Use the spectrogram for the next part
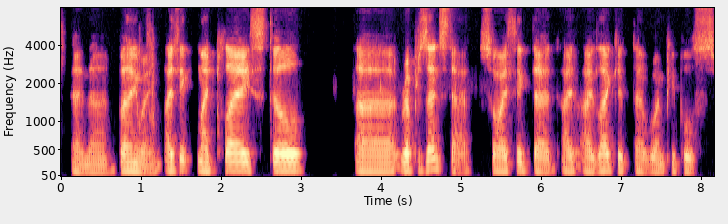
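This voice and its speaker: A man raised in Turkey hosts a faculty round table, a casual conversation among writing teachers. He speaks thoughtfully in a mid-range, slightly bright voice, often stopping to restart.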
